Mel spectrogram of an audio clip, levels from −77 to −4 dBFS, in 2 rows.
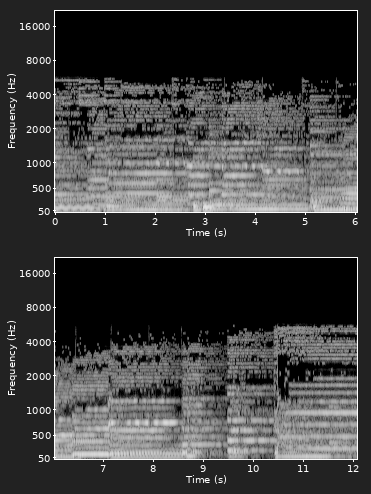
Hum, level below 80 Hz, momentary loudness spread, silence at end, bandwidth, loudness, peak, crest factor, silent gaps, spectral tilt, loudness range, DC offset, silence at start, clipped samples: none; -28 dBFS; 5 LU; 0 s; 5.8 kHz; -20 LUFS; -6 dBFS; 12 dB; none; -4.5 dB/octave; 2 LU; under 0.1%; 0 s; under 0.1%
